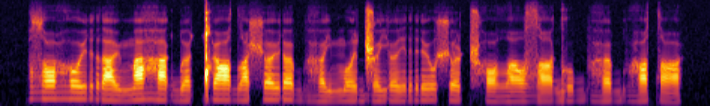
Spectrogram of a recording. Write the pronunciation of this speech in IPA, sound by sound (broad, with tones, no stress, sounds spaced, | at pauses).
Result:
zˤ o˦ ɦ o˦ y̯ r a˨ y̯ m a˦ ɦ a˨ ɡ͡b œ˨ ǃ ø˧ u̯ dˤ u˨ ʃ œ˦ y̯ ɾ œ˦˨ bʱ œ˨ j m o˧ i̯ ɖ͡ʐ ø˧ j ø˧ i̯ r y˦ u̯ ʃ ø˧ ʈ͡ʂʰ o˨ ðˤ a˧ j zˤ a˧ ɡ u˦ bʱ œ˦ bʱ u˦ tˤ ø˨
